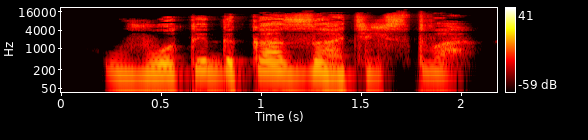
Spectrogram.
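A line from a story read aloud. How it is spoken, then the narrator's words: Disbelieving whisper. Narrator (Russian): прошептал он неверяще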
